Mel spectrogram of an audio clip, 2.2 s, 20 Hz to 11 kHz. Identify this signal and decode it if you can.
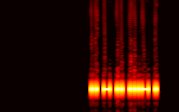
Morse code, heard as a keyed tone, about 44 wpm, 690 Hz. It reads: ITIVE
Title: Prefixes and Suffixes 45wpm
